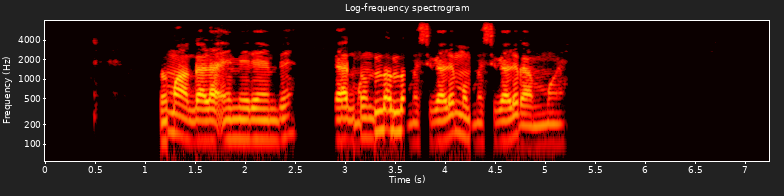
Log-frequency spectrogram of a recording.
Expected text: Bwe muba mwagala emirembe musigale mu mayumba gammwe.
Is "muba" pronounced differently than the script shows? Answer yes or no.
yes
